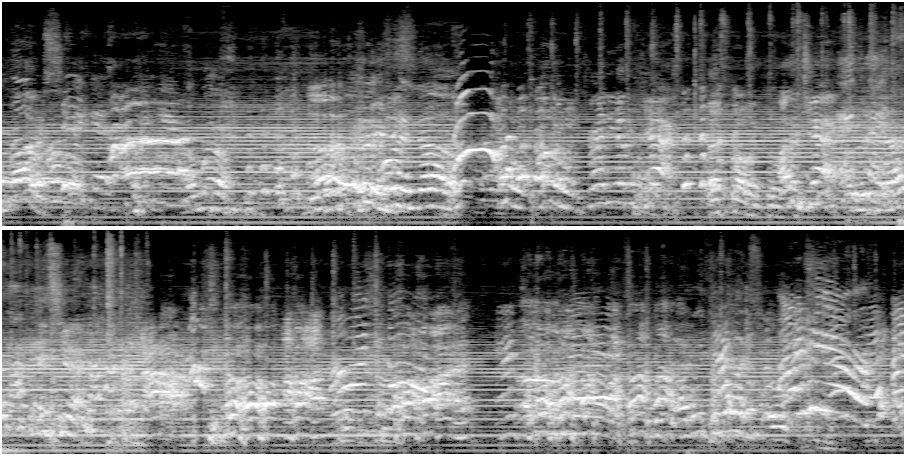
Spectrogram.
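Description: Circuit-bent electronic noise music: a loud, steady buzzing drone of many stacked tones, cut through by swooping pitch glides, with one big rise-and-fall sweep about five seconds in and quick warbling sweeps near the end. Party voices shout over it.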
